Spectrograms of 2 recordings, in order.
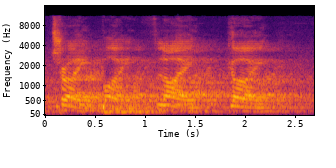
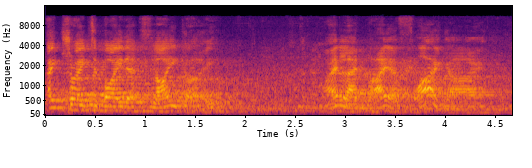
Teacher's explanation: in the Irish dialect, the I sound goes to E.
